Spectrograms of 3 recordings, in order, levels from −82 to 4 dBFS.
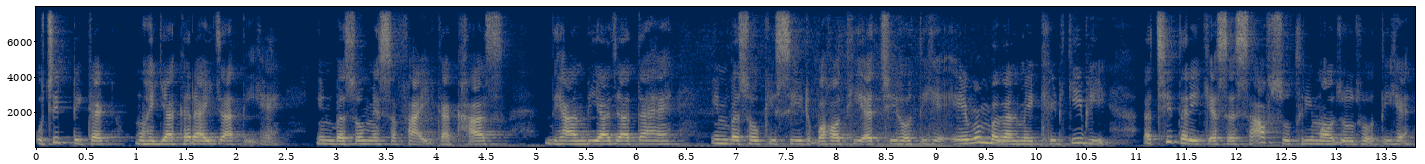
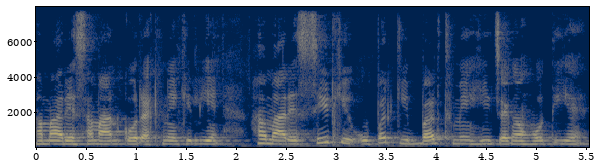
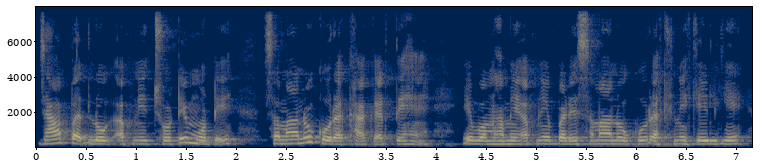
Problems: background sounds at intervals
